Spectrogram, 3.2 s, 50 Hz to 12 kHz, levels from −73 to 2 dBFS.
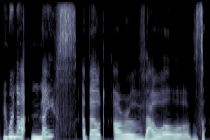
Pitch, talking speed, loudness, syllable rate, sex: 275 Hz, 135 wpm, -14 LUFS, 5.2 syllables/s, female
